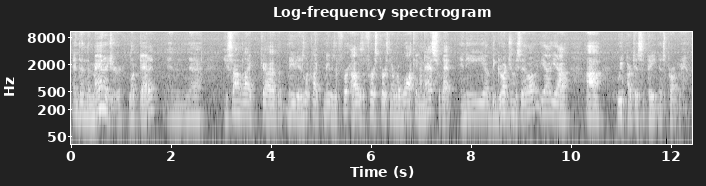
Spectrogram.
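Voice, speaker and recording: A man's voice: medium pitch, steady tone, brisk, slight background noise, poor audio. A man casually telling a personal anecdote in a plainspoken way, recounting back-and-forth dialogue as he goes. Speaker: car customer telling his experience.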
